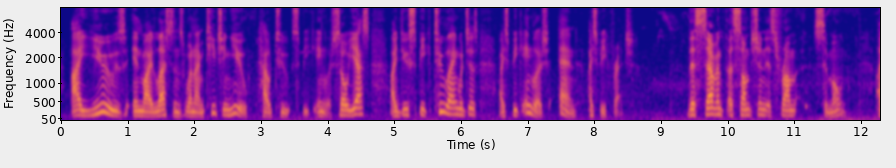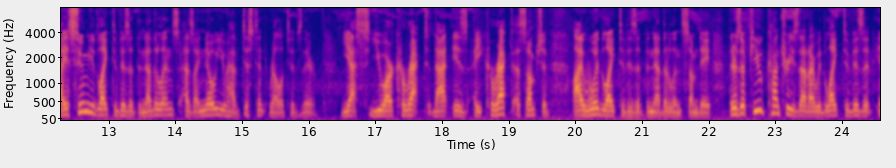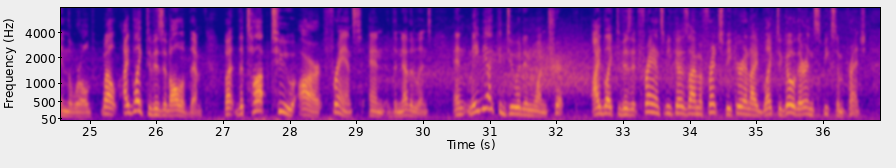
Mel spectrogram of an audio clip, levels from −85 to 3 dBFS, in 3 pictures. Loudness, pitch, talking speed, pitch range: -24 LUFS, 150 Hz, 205 wpm, 130-185 Hz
